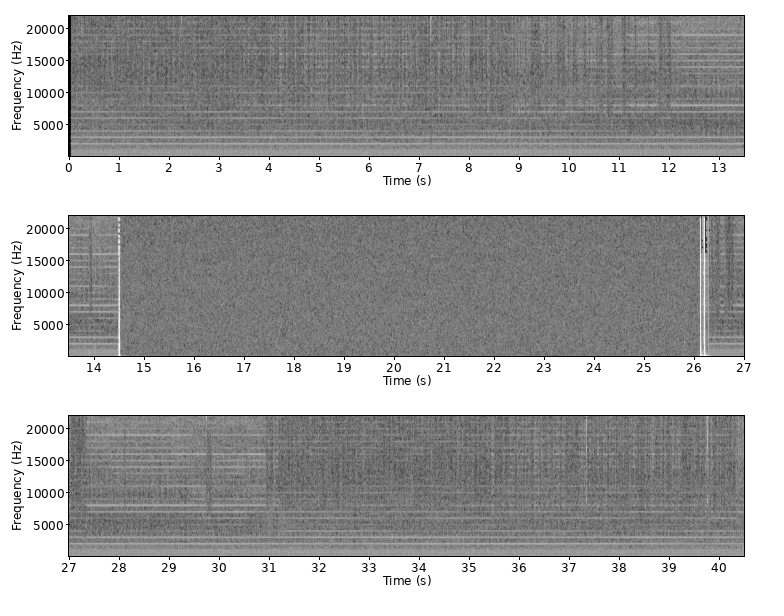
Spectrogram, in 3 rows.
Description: Low End Rumble in Mic
This is my preamp with the tube mic plugged into the power supply and preamp but without the mic turned on. Preamp is at max gain. View attachment 94009 You can hear at the 15 second mark I unplug the mic cable from the power supply, and things get quieter. Then I plug it back in and we hear the noise again.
